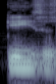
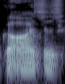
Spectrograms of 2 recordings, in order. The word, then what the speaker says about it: geyser: in the form of geezers or geysers however you wish to pronounce it so what is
